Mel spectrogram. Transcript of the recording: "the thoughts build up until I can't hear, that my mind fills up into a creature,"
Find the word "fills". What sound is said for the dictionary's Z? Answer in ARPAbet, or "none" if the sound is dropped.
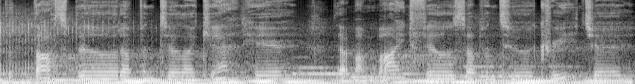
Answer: Z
